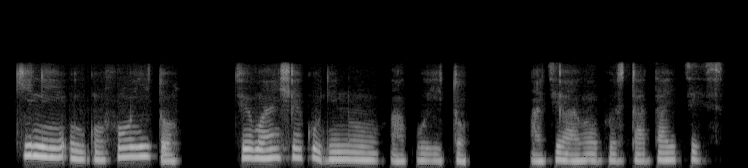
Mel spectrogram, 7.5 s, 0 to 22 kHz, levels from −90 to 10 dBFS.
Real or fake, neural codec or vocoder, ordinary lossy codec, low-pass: real; none; AAC, 48 kbps; 5.4 kHz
